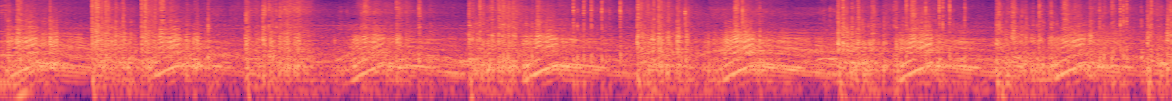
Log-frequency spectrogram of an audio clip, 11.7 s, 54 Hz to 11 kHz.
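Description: Nissan R35 GT-R's twin-turbo V6, on E85 with bolt-on exhaust, being revved hard over and over, about one rev a second, each rev rising in pitch. Sharp exhaust pops and crackles come as each rev falls away, the sound of the exhaust shooting flames.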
